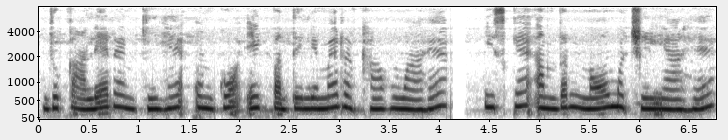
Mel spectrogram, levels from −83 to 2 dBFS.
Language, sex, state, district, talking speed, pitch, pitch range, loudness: Hindi, female, Maharashtra, Mumbai Suburban, 150 wpm, 290 Hz, 280-315 Hz, -12 LUFS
